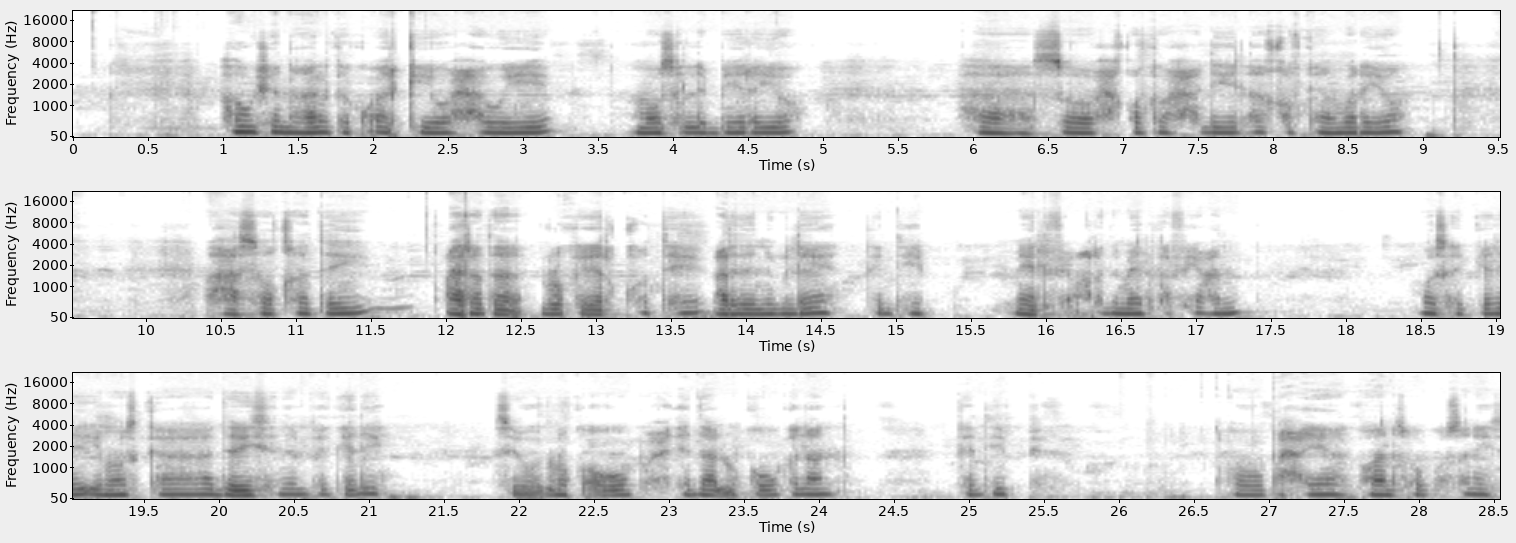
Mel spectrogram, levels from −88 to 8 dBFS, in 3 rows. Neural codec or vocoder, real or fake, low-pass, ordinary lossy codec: none; real; none; none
